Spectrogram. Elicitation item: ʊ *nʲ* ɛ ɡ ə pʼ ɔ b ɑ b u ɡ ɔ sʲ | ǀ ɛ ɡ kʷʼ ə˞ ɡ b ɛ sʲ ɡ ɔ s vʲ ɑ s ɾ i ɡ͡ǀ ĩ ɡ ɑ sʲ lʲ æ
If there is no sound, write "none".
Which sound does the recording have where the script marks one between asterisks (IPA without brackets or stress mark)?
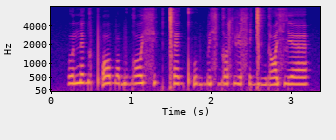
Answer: n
